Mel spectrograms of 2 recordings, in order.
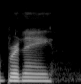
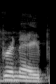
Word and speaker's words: Brené: Is it Brené Brown? – Oh, Brené. – Yeah. Brené Brown.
